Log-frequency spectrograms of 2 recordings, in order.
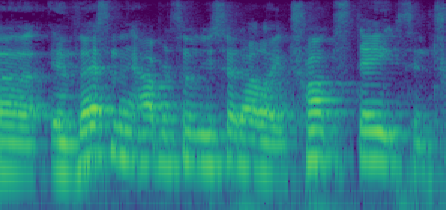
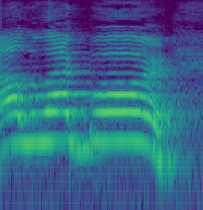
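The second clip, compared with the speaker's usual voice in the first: acted-out yell in a much higher voice; 9 semitones higher than usual. Speaker retells someone yelling out during an onstage speech: retelling a yell. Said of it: "Somebody just yelled out".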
